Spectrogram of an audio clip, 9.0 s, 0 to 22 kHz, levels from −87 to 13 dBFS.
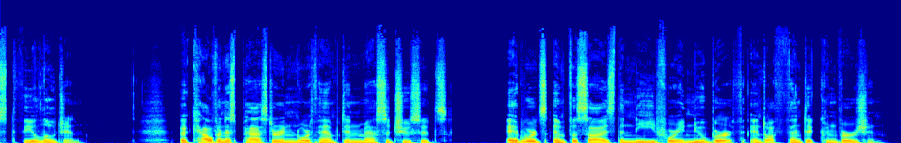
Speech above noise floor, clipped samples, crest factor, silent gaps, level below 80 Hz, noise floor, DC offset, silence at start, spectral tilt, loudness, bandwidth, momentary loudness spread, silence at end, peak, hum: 61 dB; under 0.1%; 18 dB; none; -52 dBFS; -82 dBFS; under 0.1%; 0 s; -6.5 dB/octave; -22 LUFS; 17 kHz; 9 LU; 0.25 s; -4 dBFS; none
